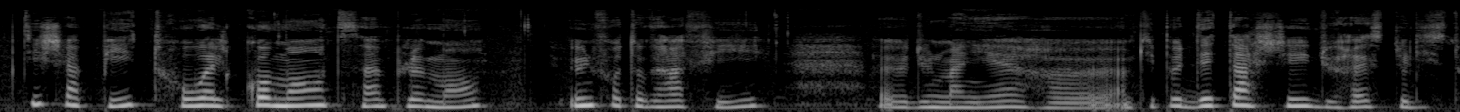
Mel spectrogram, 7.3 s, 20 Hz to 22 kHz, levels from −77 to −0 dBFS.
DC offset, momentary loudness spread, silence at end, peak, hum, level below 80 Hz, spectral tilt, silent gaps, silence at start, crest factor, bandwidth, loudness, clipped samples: under 0.1%; 11 LU; 0 s; -14 dBFS; none; -68 dBFS; -4.5 dB/octave; none; 0.1 s; 18 dB; 16.5 kHz; -32 LUFS; under 0.1%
